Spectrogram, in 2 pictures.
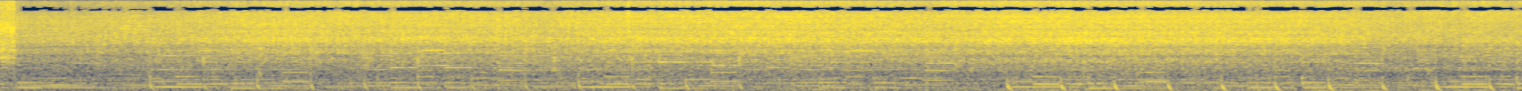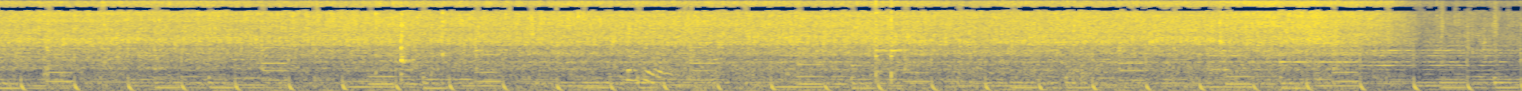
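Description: Already-cooked mutton frying in vegetable oil in a wok: a steady sizzle that drops away near the end. Soft background music plays underneath.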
